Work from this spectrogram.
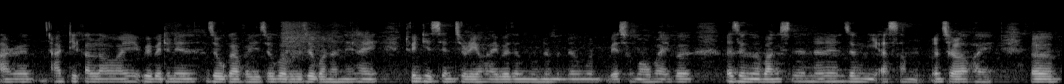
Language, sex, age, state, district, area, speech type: Bodo, male, 18-30, Assam, Chirang, rural, spontaneous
